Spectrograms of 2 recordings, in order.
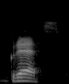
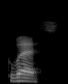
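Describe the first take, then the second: First: The word is said with an R sound. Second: The word is said without an R sound.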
